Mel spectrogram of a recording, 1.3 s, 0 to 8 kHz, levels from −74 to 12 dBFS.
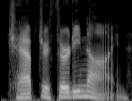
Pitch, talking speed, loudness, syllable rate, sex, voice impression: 130 Hz, 135 wpm, -18 LUFS, 4.3 syllables/s, male, masculine, slightly middle-aged, tensed, powerful, clear, fluent, slightly mature, friendly, unique, slightly wild, slightly strict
